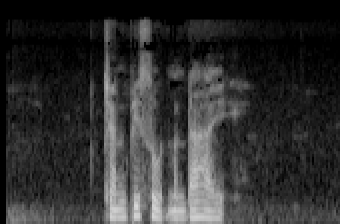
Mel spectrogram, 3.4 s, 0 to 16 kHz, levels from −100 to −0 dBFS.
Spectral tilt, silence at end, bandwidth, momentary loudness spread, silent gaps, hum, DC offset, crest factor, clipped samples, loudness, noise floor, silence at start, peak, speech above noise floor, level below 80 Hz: -7 dB/octave; 1.15 s; 11.5 kHz; 10 LU; none; none; under 0.1%; 20 dB; under 0.1%; -24 LUFS; -67 dBFS; 1.05 s; -6 dBFS; 44 dB; -56 dBFS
